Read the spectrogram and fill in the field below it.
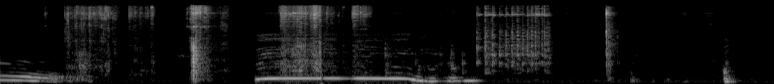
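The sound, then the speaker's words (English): Small metal charms are mixed up by hand, clinking and rattling together in a series of uneven bursts. A bright jangling comes with short pauses between shakes and a louder, longer stretch of clattering in the middle. “So let me see what she has to say while I mix these charms up.”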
